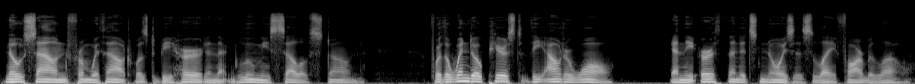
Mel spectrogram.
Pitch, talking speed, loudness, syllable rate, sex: 105 Hz, 195 wpm, -20 LUFS, 4.8 syllables/s, male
